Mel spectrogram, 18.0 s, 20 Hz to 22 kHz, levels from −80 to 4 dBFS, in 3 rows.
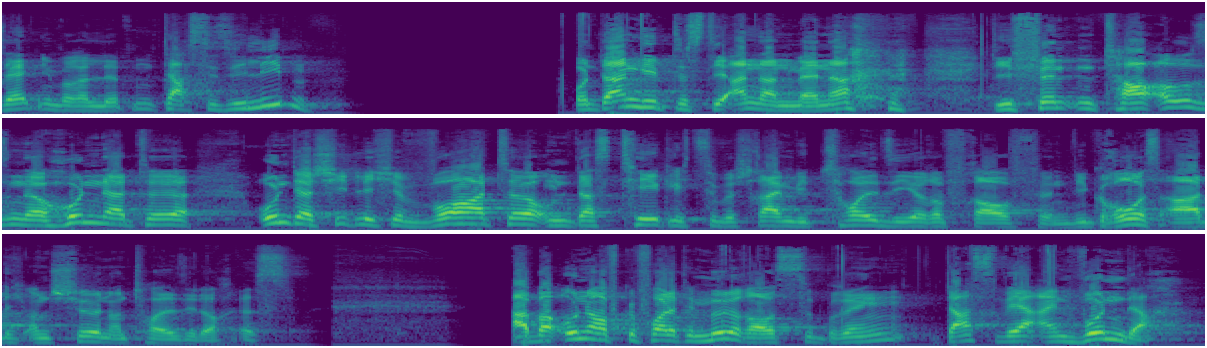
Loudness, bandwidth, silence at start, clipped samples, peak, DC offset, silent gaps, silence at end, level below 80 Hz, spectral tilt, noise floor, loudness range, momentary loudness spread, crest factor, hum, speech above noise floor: -21 LUFS; 15.5 kHz; 0 s; under 0.1%; -6 dBFS; under 0.1%; none; 0.1 s; -60 dBFS; -3 dB/octave; under -90 dBFS; 4 LU; 13 LU; 16 dB; none; over 69 dB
